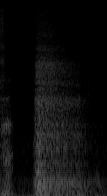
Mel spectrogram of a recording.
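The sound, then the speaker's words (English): A deep breath, soft and airy, swells after a short pause and then eases off slowly over more than a second, faint and unaccompanied. “Let's take a deep breath.”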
